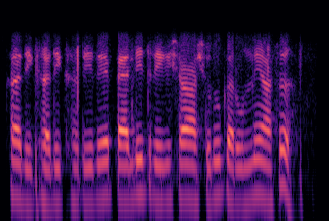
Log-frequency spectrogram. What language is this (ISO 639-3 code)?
doi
